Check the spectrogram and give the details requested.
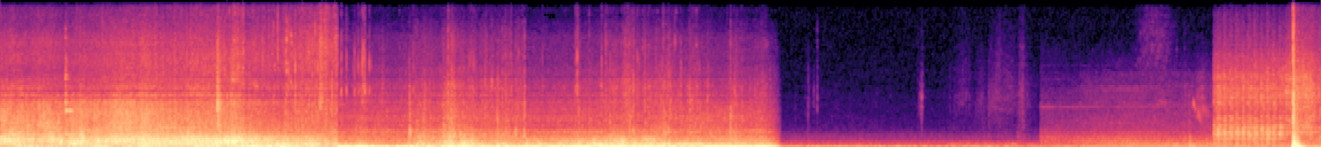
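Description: Dodge Challenger engine revving as the car drives off across loose dirt, its pitch rising and falling over a heavy low rumble. About ten seconds in, this cuts to a quieter steady driving drone. A single sharp knock comes near the end.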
